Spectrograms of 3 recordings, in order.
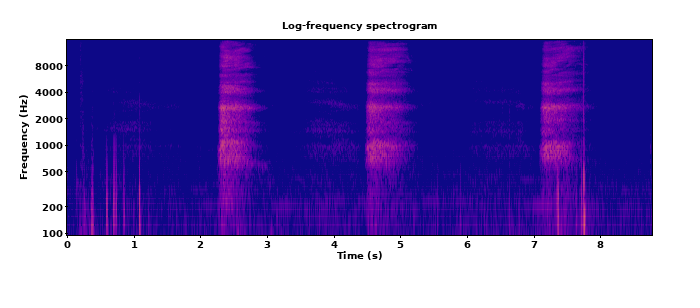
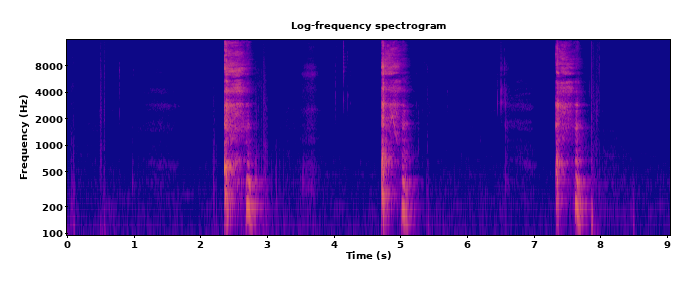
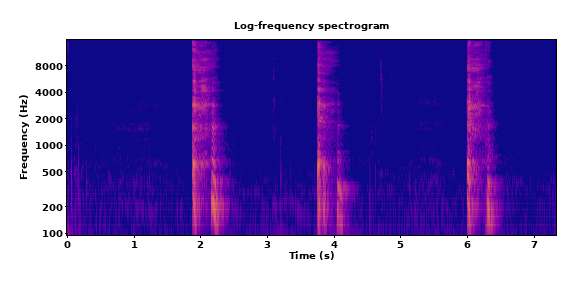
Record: exhalation_length: 8.8 s
exhalation_amplitude: 821
exhalation_signal_mean_std_ratio: 0.38
cough_length: 9.0 s
cough_amplitude: 5584
cough_signal_mean_std_ratio: 0.26
three_cough_length: 7.3 s
three_cough_amplitude: 2818
three_cough_signal_mean_std_ratio: 0.27
survey_phase: alpha (2021-03-01 to 2021-08-12)
age: 45-64
gender: Female
wearing_mask: 'No'
symptom_none: true
smoker_status: Current smoker (1 to 10 cigarettes per day)
respiratory_condition_asthma: false
respiratory_condition_other: false
recruitment_source: REACT
submission_delay: 1 day
covid_test_result: Negative
covid_test_method: RT-qPCR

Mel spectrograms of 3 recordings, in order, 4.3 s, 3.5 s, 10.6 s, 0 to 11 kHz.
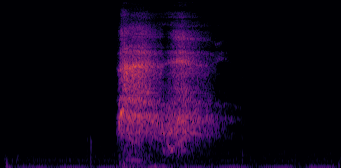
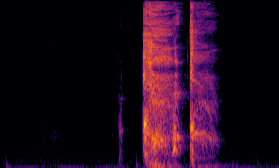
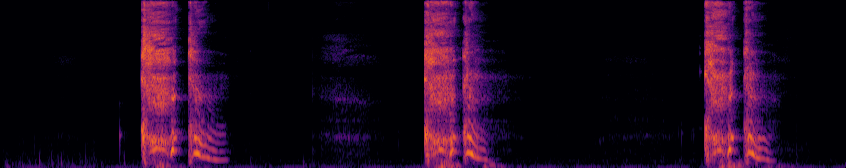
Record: exhalation_length: 4.3 s
exhalation_amplitude: 3034
exhalation_signal_mean_std_ratio: 0.41
cough_length: 3.5 s
cough_amplitude: 32768
cough_signal_mean_std_ratio: 0.31
three_cough_length: 10.6 s
three_cough_amplitude: 15846
three_cough_signal_mean_std_ratio: 0.34
survey_phase: beta (2021-08-13 to 2022-03-07)
age: 18-44
gender: Female
wearing_mask: 'No'
symptom_runny_or_blocked_nose: true
symptom_headache: true
symptom_onset: 4 days
smoker_status: Ex-smoker
respiratory_condition_asthma: false
respiratory_condition_other: false
recruitment_source: Test and Trace
submission_delay: 1 day
covid_test_result: Positive
covid_test_method: RT-qPCR
covid_ct_value: 28.5
covid_ct_gene: ORF1ab gene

